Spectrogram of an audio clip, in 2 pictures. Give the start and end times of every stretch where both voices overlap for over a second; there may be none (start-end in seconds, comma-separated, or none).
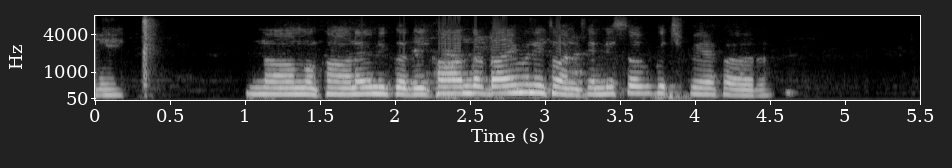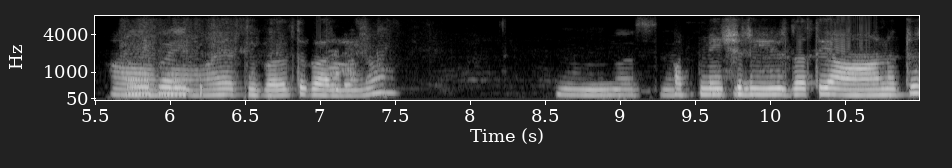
none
